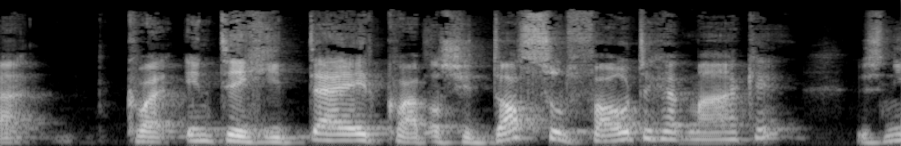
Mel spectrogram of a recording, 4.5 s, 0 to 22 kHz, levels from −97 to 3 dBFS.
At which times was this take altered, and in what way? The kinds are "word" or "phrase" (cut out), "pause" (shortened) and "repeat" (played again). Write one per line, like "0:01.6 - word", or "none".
0:02.1 - word

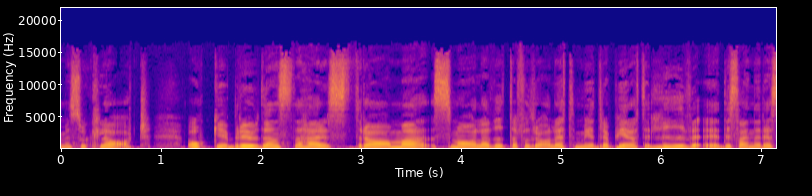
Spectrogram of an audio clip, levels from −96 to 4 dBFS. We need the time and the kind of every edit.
none

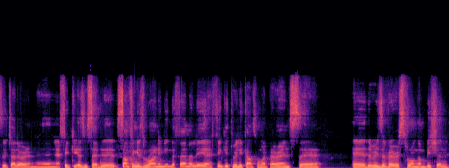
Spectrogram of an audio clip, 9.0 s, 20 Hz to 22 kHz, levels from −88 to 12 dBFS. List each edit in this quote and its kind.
none

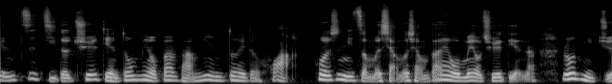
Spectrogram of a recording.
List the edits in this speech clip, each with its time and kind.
0:03.1 - pause

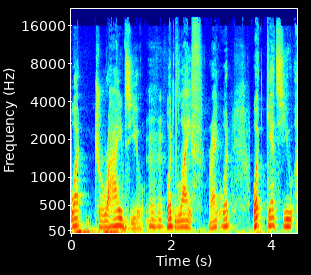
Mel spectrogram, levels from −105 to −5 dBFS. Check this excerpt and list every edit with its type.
0:02.1 - phrase

